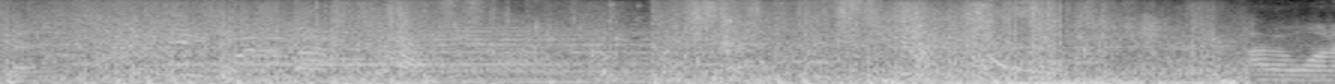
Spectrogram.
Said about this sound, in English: Ooh, not the machine gun.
